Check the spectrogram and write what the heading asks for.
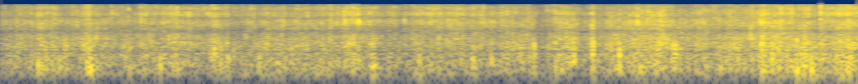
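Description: Plastic bubble wrap crinkling and rustling as it is pulled off a bobblehead figure, a dense run of small crackles.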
